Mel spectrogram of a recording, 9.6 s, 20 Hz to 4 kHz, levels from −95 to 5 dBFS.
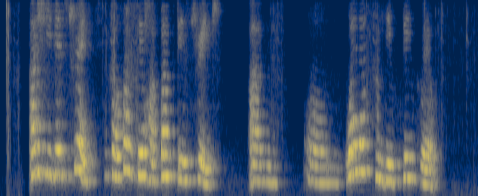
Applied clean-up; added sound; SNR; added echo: neural mask model DeepFilterNet 3.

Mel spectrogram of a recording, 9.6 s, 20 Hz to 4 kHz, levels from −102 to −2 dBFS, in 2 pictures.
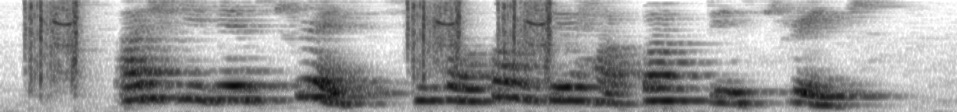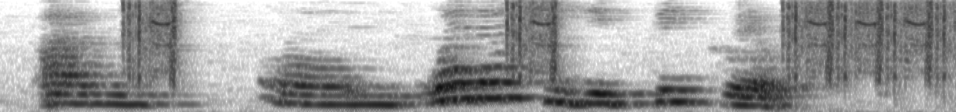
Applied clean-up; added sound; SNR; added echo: classical method WPE with log-MMSE.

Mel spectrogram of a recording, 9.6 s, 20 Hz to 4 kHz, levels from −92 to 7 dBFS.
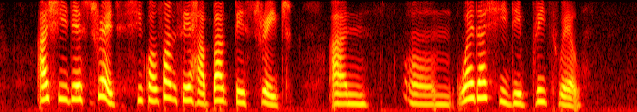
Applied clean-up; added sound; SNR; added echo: none; none; none; none.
